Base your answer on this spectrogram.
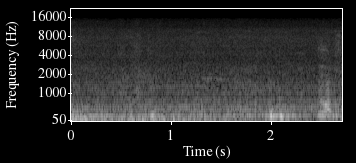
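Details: A colony of honey bees hums steadily while hive frames are handled and the keeper looks for a new queen. The drone is low and even, with brief handling knocks and a short burst of male speech near the end.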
